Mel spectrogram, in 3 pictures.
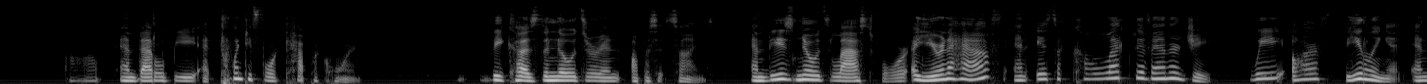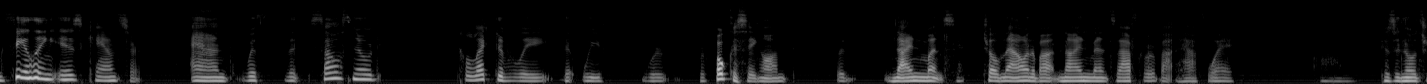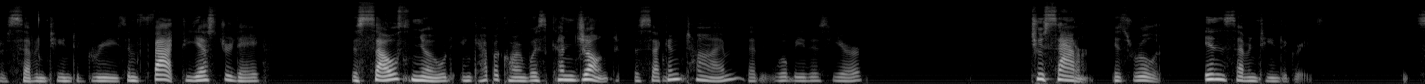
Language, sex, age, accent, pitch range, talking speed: English, female, 60-79, American, 135-200 Hz, 130 wpm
